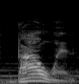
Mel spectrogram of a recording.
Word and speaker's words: Baron: And the way he's really pronounced his name, it wouldn't be Baron, as it's spelled like B-A-R-O-N. We can say it that way, of course, and that wouldn't be a wrong way of saying it or pronouncing it. But his name also can be pronounced Bawen with a W, B-A-W, Bawen Samedi.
